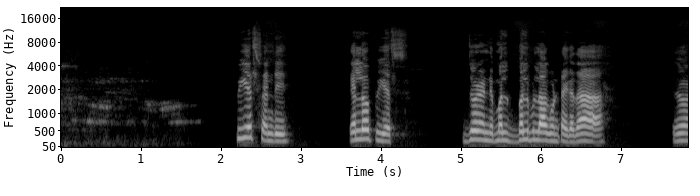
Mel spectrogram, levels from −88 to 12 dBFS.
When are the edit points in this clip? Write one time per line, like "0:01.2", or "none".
0:01.6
